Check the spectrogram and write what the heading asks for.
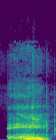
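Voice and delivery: a loud rough throat clear. Real, not acted. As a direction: clear your throat hard. Hoarse voice.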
